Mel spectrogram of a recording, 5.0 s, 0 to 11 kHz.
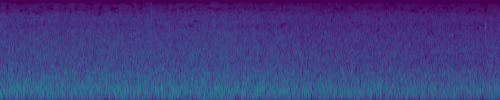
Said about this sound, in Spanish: Uno oye esto, dice agua, un río. No es tanto un río, ¿no? ¿Qué es? Es una cascada que se llama Gullfoss, la cascada dorada. Es la más famosa de Islandia y es un doble salto de agua de 32 metros que cae sobre un desfiladero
